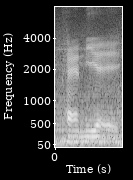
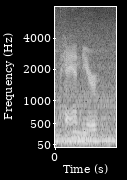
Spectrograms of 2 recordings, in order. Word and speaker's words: pannier: Well, being a Canadian, we stick with more of the traditional French, so we say Pannier because the R is silent.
